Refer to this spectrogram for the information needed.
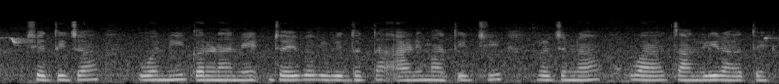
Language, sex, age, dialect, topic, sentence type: Marathi, female, 25-30, Northern Konkan, agriculture, statement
